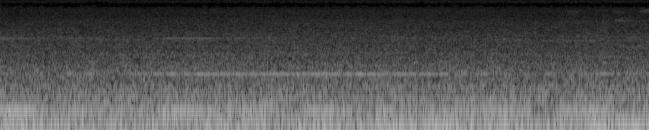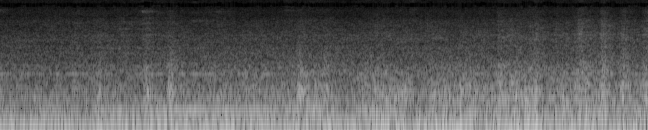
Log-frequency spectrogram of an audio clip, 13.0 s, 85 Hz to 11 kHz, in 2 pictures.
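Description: Odakyu 8000 series electric train running, heard from inside the passenger car: a steady rumble of wheels and running gear with a faint steady whine, and a few clacks near the end.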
